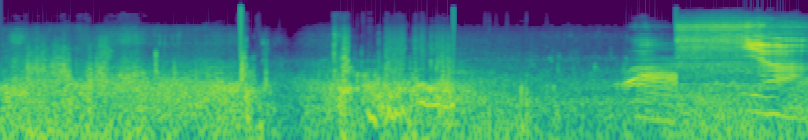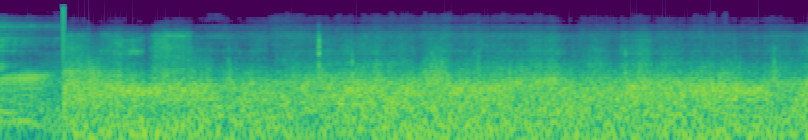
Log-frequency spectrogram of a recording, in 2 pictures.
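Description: Churning whitewater rushes and roars close by.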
